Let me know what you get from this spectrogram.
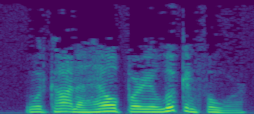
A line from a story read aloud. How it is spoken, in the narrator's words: Gage asked, his voice gruff and unfriendly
